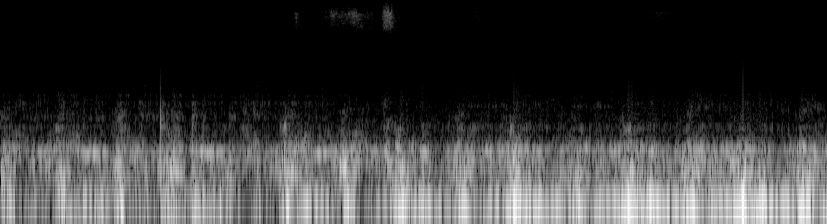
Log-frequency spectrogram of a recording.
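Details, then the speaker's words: Hemi Duster wiper motor driving the newly installed, greased wiper transmission: low steady hum with slow even sweep, speeding up slightly, perhaps as it loosens; wiper motor sounds good, normal operation. "Okay. Well, we can't put our wipers on yet. Not for a long time. But at least we got her that far now. Wiper motor sounds good, too."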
